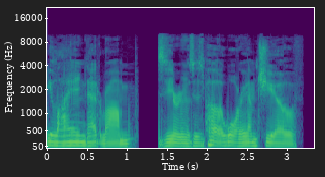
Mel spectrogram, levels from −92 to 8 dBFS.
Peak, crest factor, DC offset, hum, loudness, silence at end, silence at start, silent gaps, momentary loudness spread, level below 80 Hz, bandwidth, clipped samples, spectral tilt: -4 dBFS; 16 dB; under 0.1%; none; -20 LUFS; 0.25 s; 0 s; 1.17-1.38 s; 6 LU; -36 dBFS; 10.5 kHz; under 0.1%; -6 dB/octave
